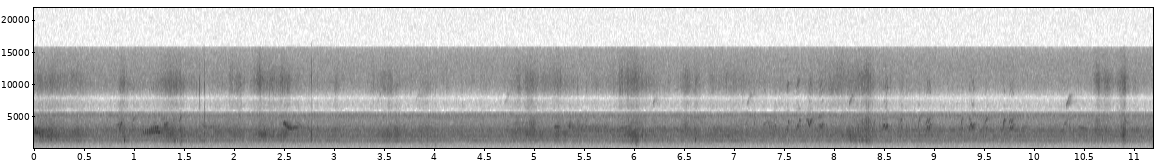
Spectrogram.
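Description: Birds chirping in short, scattered calls over a steady outdoor background hiss.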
